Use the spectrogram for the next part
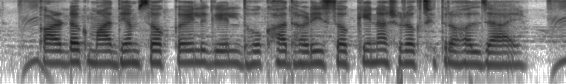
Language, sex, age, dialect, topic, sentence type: Maithili, female, 18-24, Southern/Standard, banking, question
